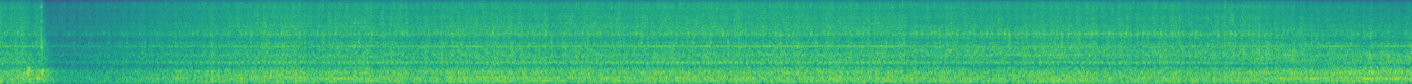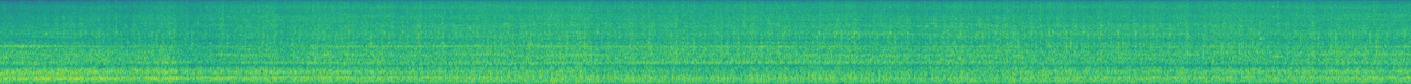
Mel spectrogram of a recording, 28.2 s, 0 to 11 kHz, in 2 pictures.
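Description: A mild 283 small-block V8 in a 1962 Chevrolet Impala idling steadily, heard first at the exhaust pipes under the car and then in the engine bay. The sound breaks and dips briefly about half a second in.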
